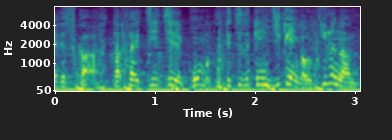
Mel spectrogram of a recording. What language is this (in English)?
Japanese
